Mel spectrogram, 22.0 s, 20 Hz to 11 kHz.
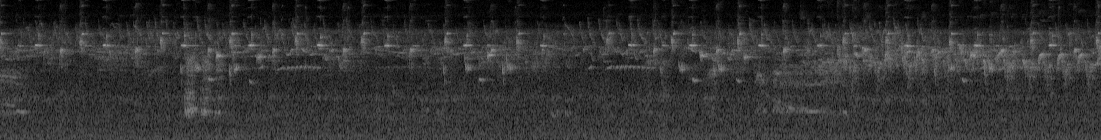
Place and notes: Bird calls, Early morning, Chicken sounds, Frogs sound
Zoom H2n MS+XY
